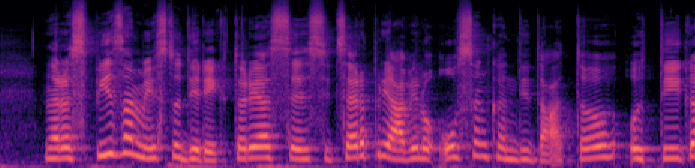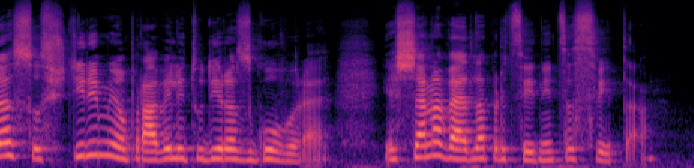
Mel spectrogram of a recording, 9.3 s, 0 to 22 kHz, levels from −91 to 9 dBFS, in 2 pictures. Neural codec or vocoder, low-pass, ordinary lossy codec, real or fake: none; none; none; real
